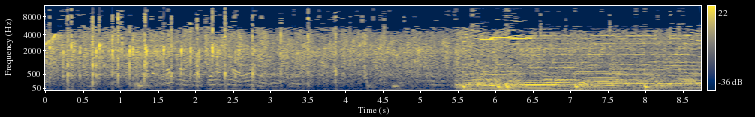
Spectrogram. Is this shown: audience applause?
yes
